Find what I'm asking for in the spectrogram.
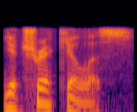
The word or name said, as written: utriculus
